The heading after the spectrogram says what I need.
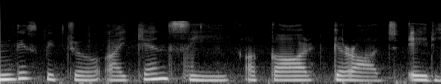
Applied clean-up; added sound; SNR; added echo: none; none; none; none.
